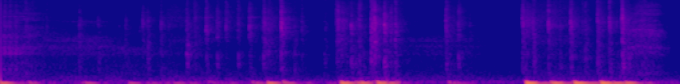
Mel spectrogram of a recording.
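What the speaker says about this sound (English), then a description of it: "I'm typing that up right now" Rapid keystrokes on a computer keyboard clatter in uneven bursts, close and fairly quiet, with louder flurries of typing after brief pauses.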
